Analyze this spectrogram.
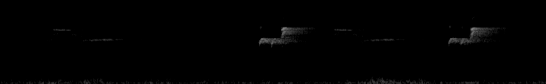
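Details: Third-placed competition European goldfinch from a Casablanca bird-lovers' association contest, heard rather quietly over background noise: soft high whistles, then two brighter twittering, jingling phrases a couple of seconds apart.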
